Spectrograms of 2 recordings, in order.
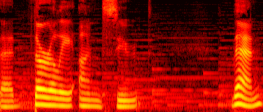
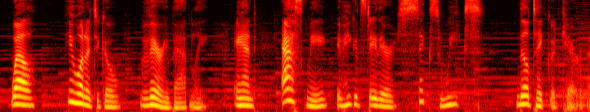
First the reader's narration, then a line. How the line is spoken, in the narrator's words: The second wife said in a soothing voice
